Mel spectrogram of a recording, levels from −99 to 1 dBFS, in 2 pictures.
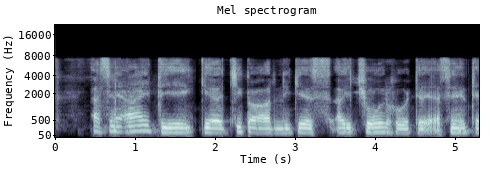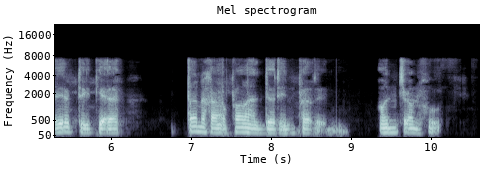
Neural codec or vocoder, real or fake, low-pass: codec, 16 kHz in and 24 kHz out, 1.1 kbps, FireRedTTS-2 codec; fake; 7.2 kHz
